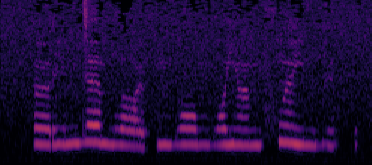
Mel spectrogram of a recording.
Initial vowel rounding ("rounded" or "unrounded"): rounded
